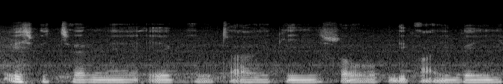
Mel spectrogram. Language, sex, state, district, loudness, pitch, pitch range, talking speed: Hindi, male, Haryana, Charkhi Dadri, -20 LUFS, 105 Hz, 105-115 Hz, 105 wpm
